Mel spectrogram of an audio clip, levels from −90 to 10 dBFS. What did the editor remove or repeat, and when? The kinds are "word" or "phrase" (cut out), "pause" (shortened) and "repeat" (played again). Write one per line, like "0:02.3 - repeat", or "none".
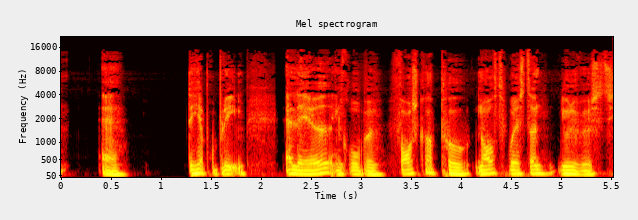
0:02.1 - pause
0:02.7 - word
